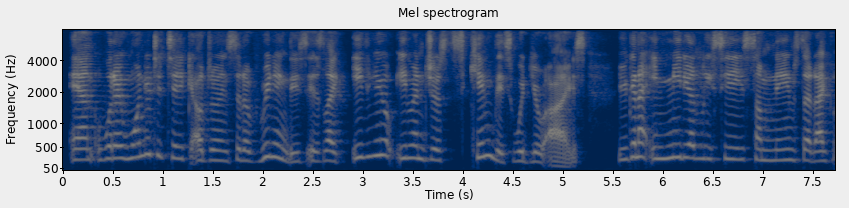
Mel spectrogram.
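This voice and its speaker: A woman's voice: fairly high pitch, mellow. A woman from Chile giving a conversational conference talk, full of "like" and "uh" fillers. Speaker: invited speaker.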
